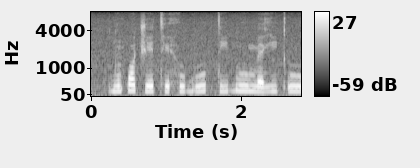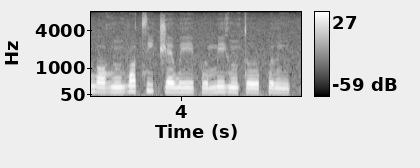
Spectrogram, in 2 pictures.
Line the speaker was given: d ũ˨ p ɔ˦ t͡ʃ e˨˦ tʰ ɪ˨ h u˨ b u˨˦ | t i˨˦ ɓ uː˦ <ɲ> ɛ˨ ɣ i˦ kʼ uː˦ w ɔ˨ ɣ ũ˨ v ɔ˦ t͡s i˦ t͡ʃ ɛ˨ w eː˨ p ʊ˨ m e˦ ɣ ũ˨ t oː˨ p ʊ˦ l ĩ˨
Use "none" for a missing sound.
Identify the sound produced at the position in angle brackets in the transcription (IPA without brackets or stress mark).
m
